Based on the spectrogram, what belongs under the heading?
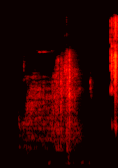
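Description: Crunchy chewing: a dense crackling crunch lasting most of a second, then a brief crunch and a sharper bite at the end, with no one talking.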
